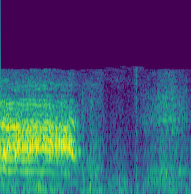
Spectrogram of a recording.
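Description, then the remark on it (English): A shrill, high-pitched cartoon-like elf voice screams the drawn-out word "Santa", loud, for under a second before cutting off to a quiet, murky background. “Uh, we get to hear an elf screaming Santa.”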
